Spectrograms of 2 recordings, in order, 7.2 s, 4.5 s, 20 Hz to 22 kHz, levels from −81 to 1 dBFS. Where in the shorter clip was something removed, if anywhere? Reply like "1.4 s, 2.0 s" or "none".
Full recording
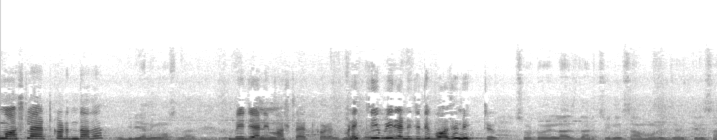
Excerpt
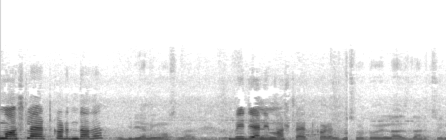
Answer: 3.3 s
